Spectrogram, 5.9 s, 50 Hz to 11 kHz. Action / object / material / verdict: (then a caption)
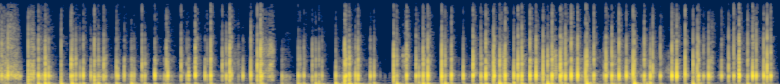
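tap / cardboard notebook cover / cardboard / none. Long pointed nails rapidly tap and scratch the brown kraft cardboard cover of a spiral notebook placed over the mic. The result is a dense, rough stream of sharp, dry clicks with a papery midrange ring around 1.2 kHz and bright scratchy edges. The flurry pauses briefly near 2.2 and 2.9 seconds.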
